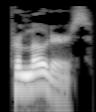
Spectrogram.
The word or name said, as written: promoters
